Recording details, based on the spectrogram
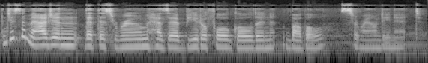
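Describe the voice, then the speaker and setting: Slow, low-voiced woman guiding meditation. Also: creaky, faint music behind. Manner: soothing, unhurried, drawn-out phrasing with soft trailing endings. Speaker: guided meditation leader. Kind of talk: slow guided meditation for a group class.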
